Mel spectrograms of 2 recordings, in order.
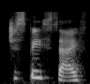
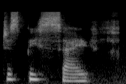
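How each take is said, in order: First: Said in the usual way. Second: Softer, slow advice. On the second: Retold or imitated. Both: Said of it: "I say that to her all the time".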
